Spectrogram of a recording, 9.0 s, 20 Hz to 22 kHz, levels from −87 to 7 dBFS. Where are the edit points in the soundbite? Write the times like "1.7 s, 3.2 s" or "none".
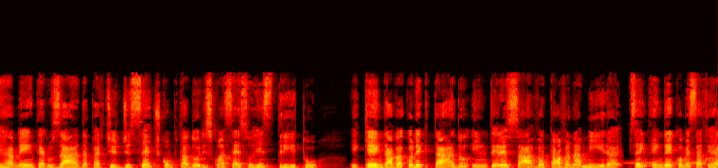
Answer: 4.3 s, 7.8 s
